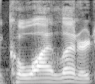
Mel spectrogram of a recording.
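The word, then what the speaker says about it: Kawhi Leonard: so so now saying a guy's name correctly kawhai lonard is disrespecting him you the whole name like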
